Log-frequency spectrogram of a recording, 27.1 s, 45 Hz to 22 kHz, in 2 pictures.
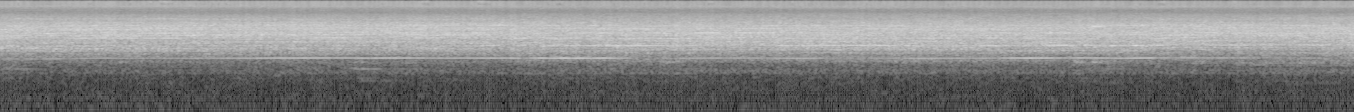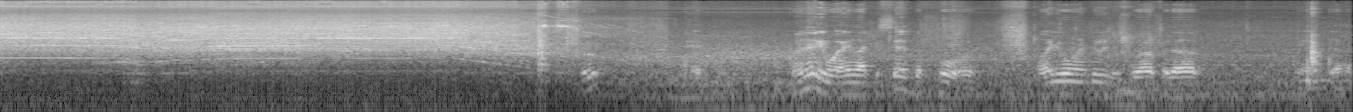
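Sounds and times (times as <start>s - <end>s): power tool motor whine: 0.0s - 19.8s.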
